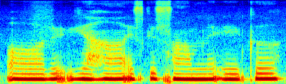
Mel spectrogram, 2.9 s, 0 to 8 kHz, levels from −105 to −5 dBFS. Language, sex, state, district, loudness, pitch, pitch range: Hindi, female, Himachal Pradesh, Shimla, -9 LUFS, 185 Hz, 180-190 Hz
